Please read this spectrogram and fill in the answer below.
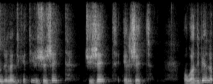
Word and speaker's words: jette: doit doubler la consonne, On prononce E comme s'il y a un accent. Alors, E plus de consonne, il n'y a pas l'accent, mais il se prononce comme s'il y a un accent sous-entendu.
